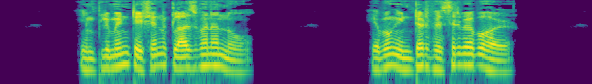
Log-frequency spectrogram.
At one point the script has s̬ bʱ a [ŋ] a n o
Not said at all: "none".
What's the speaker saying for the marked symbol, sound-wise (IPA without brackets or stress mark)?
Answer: n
